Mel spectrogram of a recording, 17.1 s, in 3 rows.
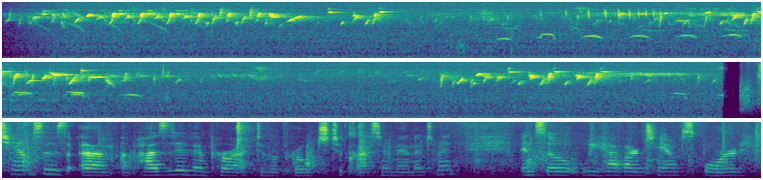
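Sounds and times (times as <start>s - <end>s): small birds chirping and twittering: 0.0s - 11.1s
low background noise: 0.2s - 17.0s
bird whistled lower notes: 3.7s - 6.8s.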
